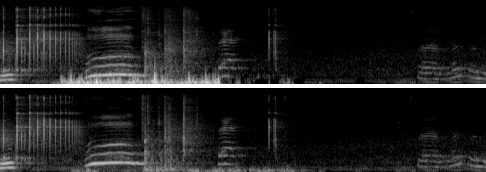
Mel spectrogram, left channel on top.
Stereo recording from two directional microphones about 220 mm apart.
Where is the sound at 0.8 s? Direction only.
40° left (ahead or behind).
